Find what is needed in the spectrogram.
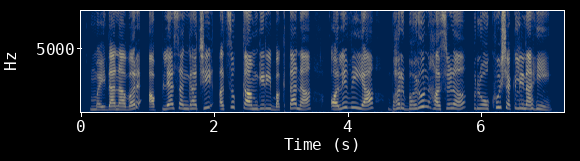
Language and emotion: Marathi, happy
